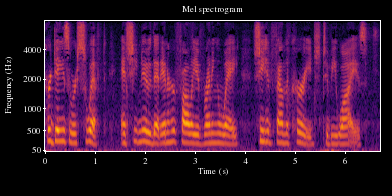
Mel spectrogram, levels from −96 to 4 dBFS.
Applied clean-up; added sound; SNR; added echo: none; none; none; none.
